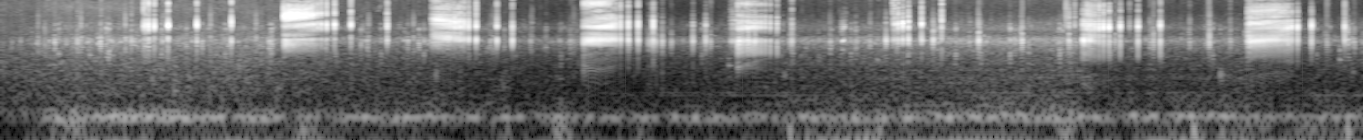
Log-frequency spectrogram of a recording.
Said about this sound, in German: Das sind die Klicklaute einer Pottwalfamilie. Es ist ein ganz seltener Moment. Die Tiere begrüßen ein Neugeborenes.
